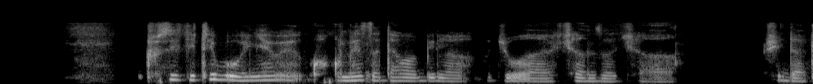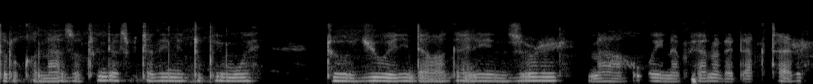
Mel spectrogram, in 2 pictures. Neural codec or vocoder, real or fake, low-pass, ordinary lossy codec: none; real; 7.2 kHz; Opus, 16 kbps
